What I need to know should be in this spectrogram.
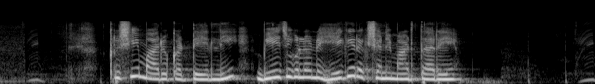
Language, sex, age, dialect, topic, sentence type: Kannada, female, 51-55, Coastal/Dakshin, agriculture, question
